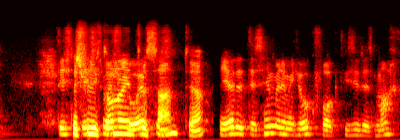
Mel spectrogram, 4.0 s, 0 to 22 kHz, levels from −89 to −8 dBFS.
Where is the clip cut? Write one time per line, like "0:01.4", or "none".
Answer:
0:02.1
